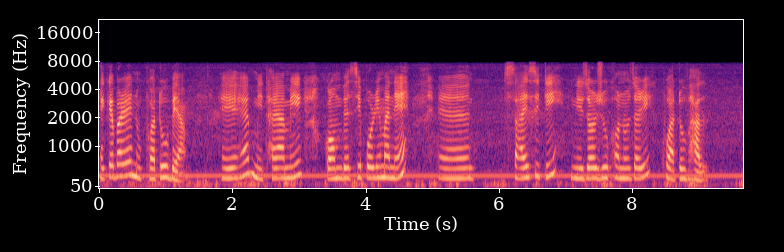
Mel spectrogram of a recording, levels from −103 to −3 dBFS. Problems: constant background noise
